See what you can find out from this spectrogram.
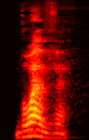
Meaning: second-person singular present subjunctive of boire
- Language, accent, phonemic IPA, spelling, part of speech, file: French, Canada, /bwav/, boives, verb, LL-Q150 (fra)-boives.wav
